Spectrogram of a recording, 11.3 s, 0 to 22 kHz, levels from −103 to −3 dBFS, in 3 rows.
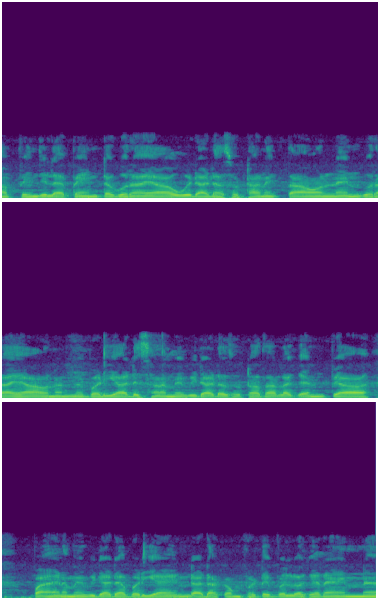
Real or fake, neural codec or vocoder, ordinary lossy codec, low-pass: real; none; none; 7.2 kHz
